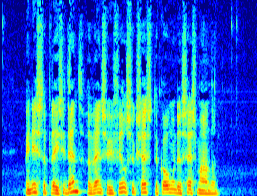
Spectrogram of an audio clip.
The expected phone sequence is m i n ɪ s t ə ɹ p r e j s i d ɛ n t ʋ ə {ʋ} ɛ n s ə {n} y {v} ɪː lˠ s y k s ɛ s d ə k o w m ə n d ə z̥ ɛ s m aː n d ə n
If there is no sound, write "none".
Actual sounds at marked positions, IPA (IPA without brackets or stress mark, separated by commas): ʋ, n, v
